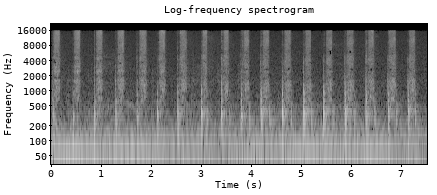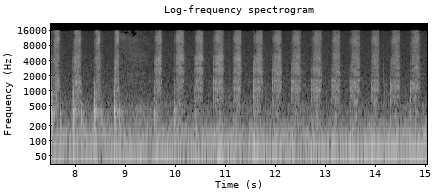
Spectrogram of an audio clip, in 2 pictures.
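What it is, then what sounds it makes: Brush strokes on a painted canvas panel. A flat bristle brush is dragged in short rubbing strokes across a small canvas panel covered in wet orange paint, about 37 strokes at a steady pace of roughly two per second. Each stroke is a brief, bright, scratchy swish over a constant low hum. The strokes are sharper and louder for the first nine seconds, then turn softer and more muffled.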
